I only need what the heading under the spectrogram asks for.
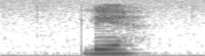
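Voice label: "lie", Chinese, neutral tone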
